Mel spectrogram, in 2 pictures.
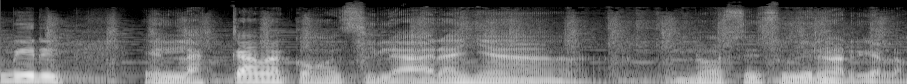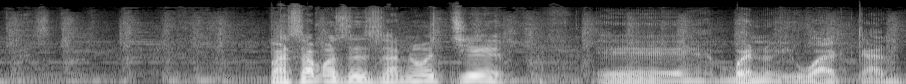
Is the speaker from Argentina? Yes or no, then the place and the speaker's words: no; Concepción, Biobío, Chile; Soy de Concepción, Chile, digo yo.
